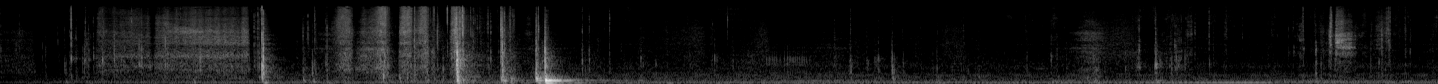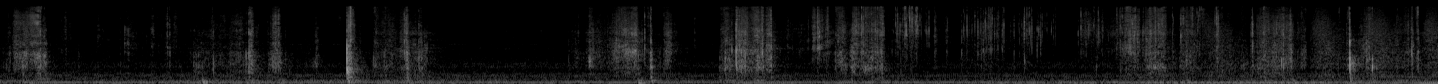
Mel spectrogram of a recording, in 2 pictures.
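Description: Plastic shrink wrap being torn and crinkled off a cardboard product box, followed by rustling and scraping of packaging as the box is opened and its contents handled. A single sharp knock about five seconds in is the loudest sound.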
